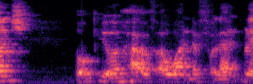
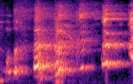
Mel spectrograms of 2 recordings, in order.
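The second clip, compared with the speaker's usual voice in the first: high, loud squealing laugh; real laughing fit; 7 dB louder than usual. Real, not acted. Host cracking up at a chat message, laughing fit. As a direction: burst out in helpless high laughter.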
